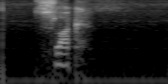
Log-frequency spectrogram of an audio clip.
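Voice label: "slak", Dutch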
